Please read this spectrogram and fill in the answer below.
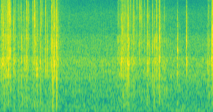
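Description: Plastic shredded-cheese pouch crinkling as it is handled and shaken out over a bowl, in two spells of sharp crackles with a short pause in the middle.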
